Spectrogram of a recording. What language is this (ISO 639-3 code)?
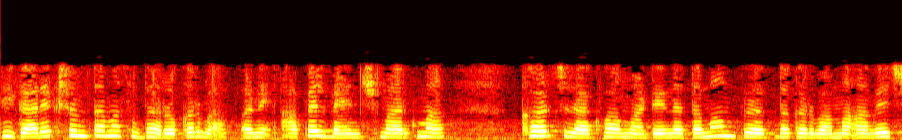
guj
